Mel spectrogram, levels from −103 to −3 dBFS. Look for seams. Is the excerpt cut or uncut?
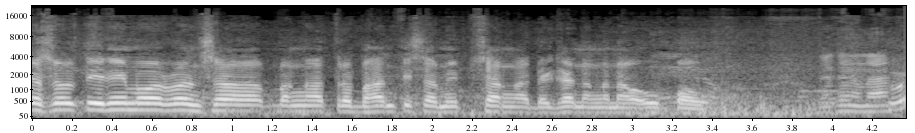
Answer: uncut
